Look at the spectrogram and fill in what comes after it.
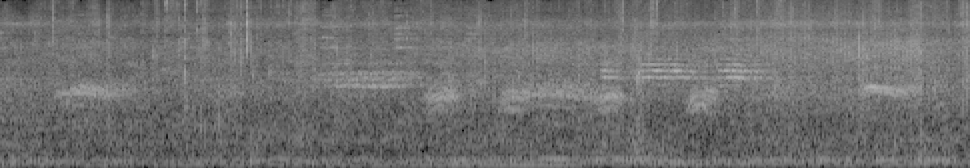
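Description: Birds calling in a series of short, irregularly spaced calls, over a steady low hum.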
